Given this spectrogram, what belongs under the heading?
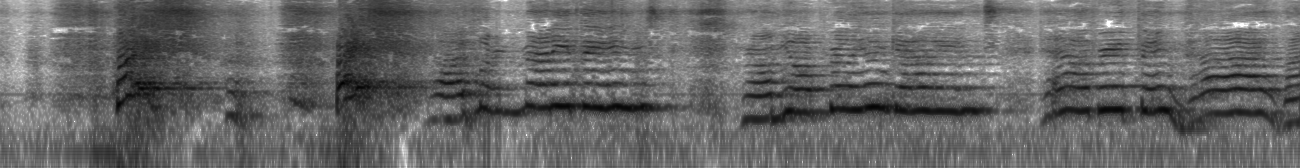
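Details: Girl sneezing while singing, looped edit: two forceful sneezes in quick succession, then she carries on singing; a sneezing fit.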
